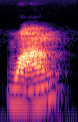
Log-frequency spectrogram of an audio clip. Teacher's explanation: Wang, 四声, okay, so it's fourth tone. Wang, it's the falling tone.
